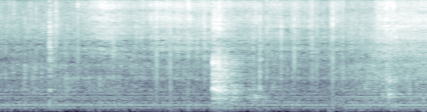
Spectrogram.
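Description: Turkey berries sizzle quietly in a pan while a utensil stirs and scrapes, with one sharper clatter midway.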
